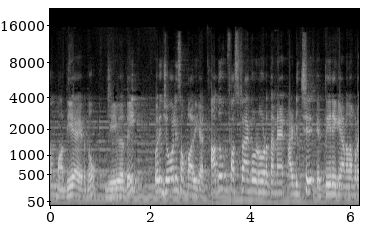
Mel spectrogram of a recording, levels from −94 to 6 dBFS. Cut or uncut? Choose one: uncut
